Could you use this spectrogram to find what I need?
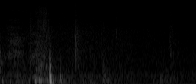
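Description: A plastic bottle knocks against a table.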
